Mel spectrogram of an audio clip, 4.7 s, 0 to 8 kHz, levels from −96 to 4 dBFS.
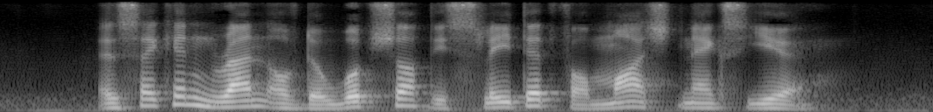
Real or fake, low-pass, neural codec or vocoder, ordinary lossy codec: fake; 7.2 kHz; codec, 24 kHz, 0.9 kbps, WavTokenizer, large speech release; none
